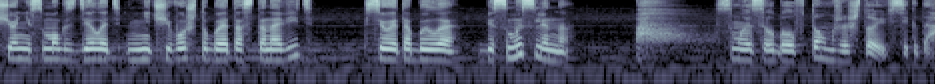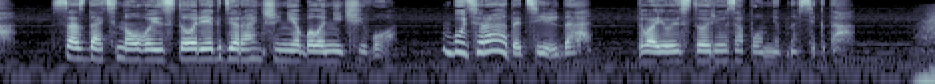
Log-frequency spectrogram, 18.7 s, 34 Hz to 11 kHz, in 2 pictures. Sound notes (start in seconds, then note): 6.4 sigh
